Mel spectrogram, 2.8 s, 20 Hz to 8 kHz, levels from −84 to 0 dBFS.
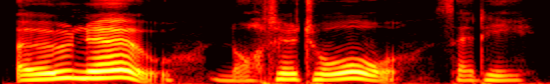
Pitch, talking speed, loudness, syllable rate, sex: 195 Hz, 155 wpm, -15 LUFS, 2.9 syllables/s, female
